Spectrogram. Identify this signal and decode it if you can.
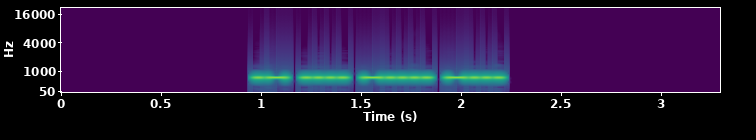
Morse code, heard as a keyed tone, about 40 wpm, 700 Hz. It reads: AH6B
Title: USA Call Signs - 4 Characters - 40wpm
